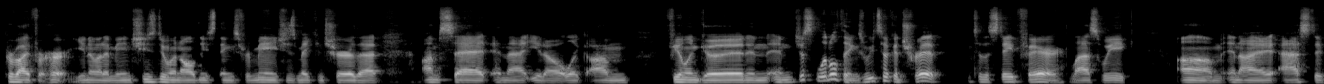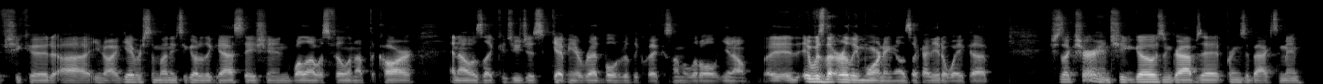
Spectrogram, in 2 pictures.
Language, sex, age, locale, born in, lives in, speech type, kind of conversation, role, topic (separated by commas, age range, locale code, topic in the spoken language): English, male, 30-34, en-US, United States, United States, conversation, advice, user, How can I deepen my meaningful relationships and build stronger emotional connections?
